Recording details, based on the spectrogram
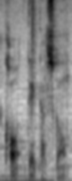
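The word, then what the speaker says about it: Côtes de Gascogne: And it's from the Côte de Gascogne region, Côte de Gascogne. It's spelled C-O-T-E-S, de Gascogne.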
